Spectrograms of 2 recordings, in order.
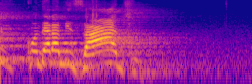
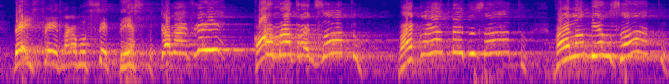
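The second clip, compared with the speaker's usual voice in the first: much higher, scolding mother, mock-harsh; bronca de mãe; 7 semitones higher than usual. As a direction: tell off the heartbroken kid, shrill with scorn. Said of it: "A minha mãe falava". (mãe dando bronca, debochada e aguda)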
